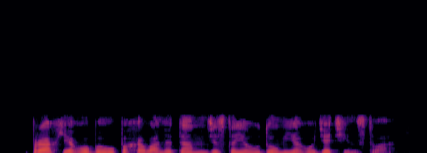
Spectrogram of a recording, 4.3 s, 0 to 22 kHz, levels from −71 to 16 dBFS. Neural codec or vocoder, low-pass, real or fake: none; 5.4 kHz; real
